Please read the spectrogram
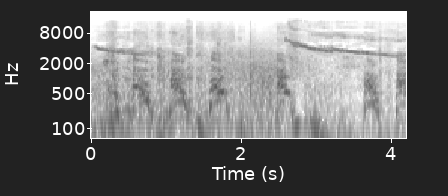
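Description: A man imitating a dog barking and choking against its choke collar, in short yelping barks about twice a second. Over the barks comes a high whistle that falls in pitch, briefly at the start and again for over a second near the end, like a whistling firework.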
